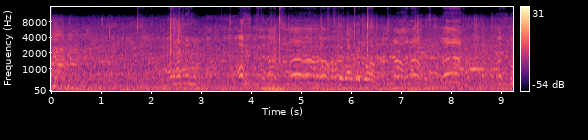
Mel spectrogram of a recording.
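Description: A large crowd murmurs and calls out in the open air.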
